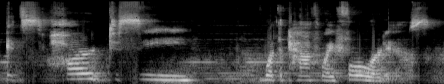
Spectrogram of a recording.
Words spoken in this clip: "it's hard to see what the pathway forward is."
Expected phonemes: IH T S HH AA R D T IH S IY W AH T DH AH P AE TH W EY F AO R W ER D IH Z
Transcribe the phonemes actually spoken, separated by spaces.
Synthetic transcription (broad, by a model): IH T S HH AA R D T IH S IY W AH T DH AH P AE TH W EY F AO R W ER D IH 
